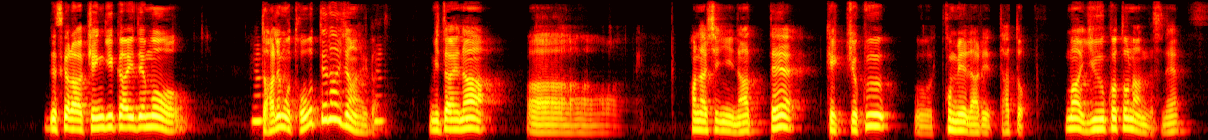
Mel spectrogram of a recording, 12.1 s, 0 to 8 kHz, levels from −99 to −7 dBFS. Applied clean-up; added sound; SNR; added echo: neural mask model DeepFilterNet 3.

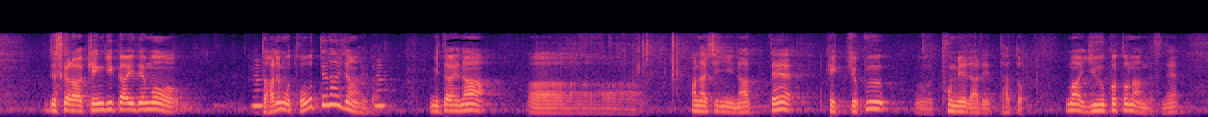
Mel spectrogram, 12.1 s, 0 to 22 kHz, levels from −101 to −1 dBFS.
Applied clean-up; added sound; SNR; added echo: none; Wind instrument, woodwind instrument; 7 dB; none.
